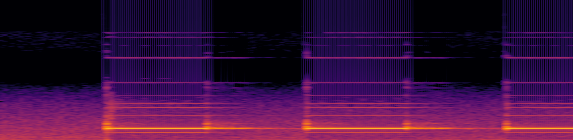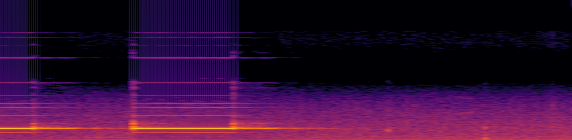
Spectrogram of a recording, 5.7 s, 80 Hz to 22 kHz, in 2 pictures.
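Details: Salvaged microwave oven controller tested with its touchpad removed and reassembled, set to 10 seconds: four clean steady high-pitched beeps about once a second, so it still works normally.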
